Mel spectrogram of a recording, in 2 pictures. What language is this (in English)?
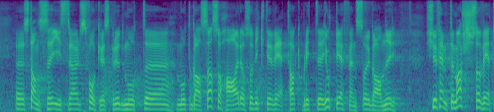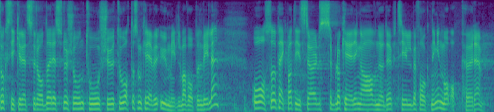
Norwegian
